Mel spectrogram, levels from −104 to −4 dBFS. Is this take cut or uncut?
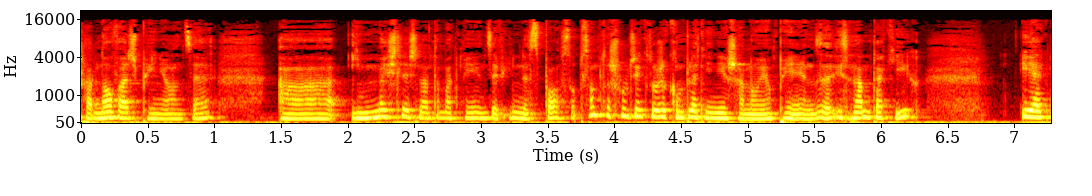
uncut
